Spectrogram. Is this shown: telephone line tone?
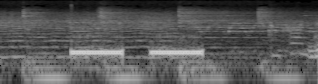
yes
